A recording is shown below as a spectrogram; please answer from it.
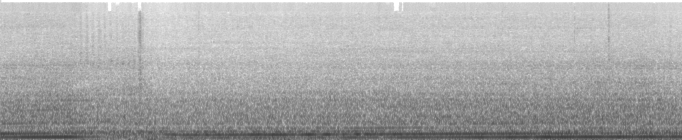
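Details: Drift car engine: low, uneven drone at low revs with a loosely irregular beat, as if missing on a cylinder; the engine is misfiring.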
